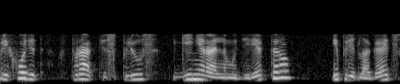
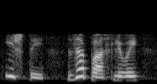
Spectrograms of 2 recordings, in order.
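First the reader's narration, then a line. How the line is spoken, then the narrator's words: Snorting. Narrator (Russian): хмыкнул следователь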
